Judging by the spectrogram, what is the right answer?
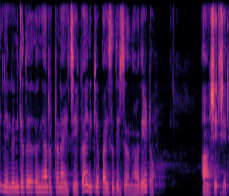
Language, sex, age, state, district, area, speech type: Malayalam, female, 18-30, Kerala, Thiruvananthapuram, rural, spontaneous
